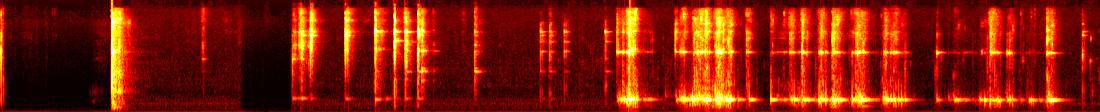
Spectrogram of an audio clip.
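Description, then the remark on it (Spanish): A glass clinks and taps several times, followed by a series of rapid, gurgling gulps and small clinks as someone drinks water. No talking; the sounds are fairly crisp and irregular. “Voy a beber un poquito de agua porque estoy un poquito seca.”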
